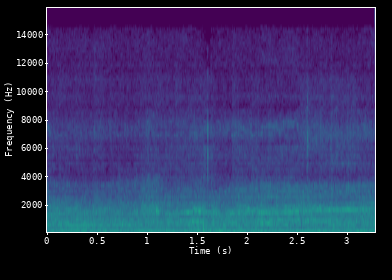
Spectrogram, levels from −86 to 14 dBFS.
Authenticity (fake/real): fake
